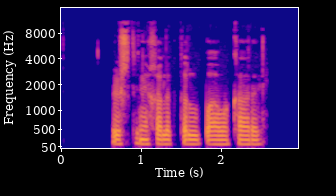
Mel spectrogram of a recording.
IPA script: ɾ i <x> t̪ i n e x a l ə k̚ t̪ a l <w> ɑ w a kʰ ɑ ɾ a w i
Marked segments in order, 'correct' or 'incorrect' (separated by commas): incorrect, incorrect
